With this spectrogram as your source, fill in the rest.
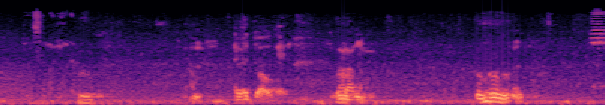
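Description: An elderly man speaks softly and haltingly into a microphone.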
